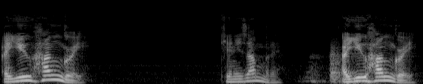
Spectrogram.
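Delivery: normal talking voice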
